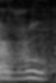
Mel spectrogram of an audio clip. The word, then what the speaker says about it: roux: Se llama roux, es una palabra que viene de los franceses.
